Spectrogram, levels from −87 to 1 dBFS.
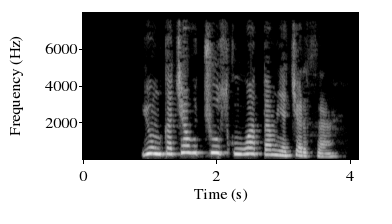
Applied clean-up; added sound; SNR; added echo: none; none; none; none.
